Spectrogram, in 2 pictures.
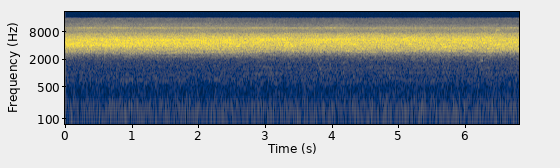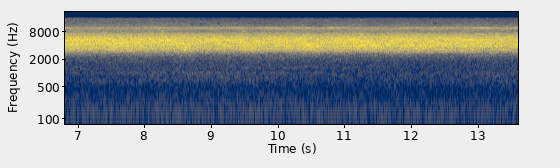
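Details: Loud shrill droning of a cicada, a continuous high-pitched buzz that never pauses, swelling slightly in the middle, over a faint low background hum.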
